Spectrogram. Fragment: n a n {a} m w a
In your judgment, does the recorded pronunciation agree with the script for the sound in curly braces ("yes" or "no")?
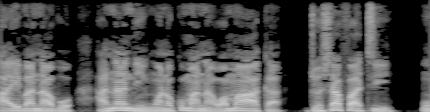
no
